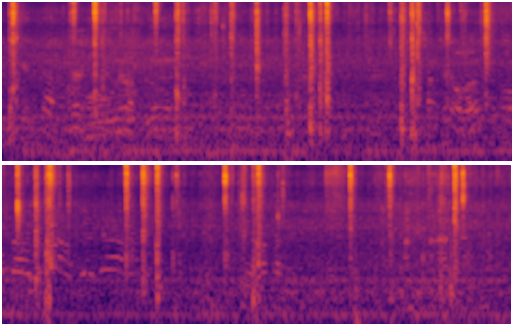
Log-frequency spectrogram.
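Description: Fishing line clicks and rattles against a bucket rim.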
